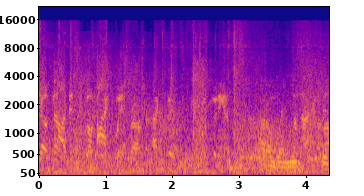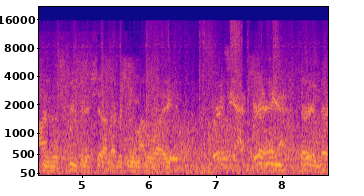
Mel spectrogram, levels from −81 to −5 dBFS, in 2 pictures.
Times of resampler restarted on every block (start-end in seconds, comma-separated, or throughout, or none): none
